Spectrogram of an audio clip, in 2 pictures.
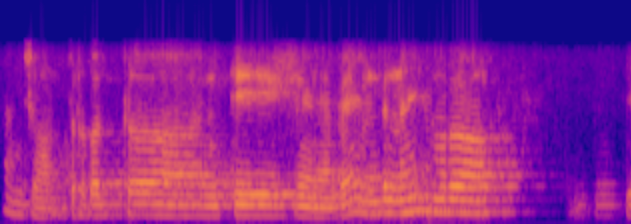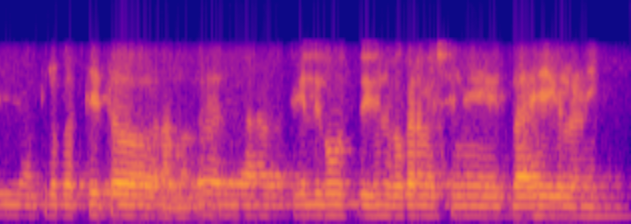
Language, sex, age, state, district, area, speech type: Odia, male, 18-30, Odisha, Khordha, rural, conversation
